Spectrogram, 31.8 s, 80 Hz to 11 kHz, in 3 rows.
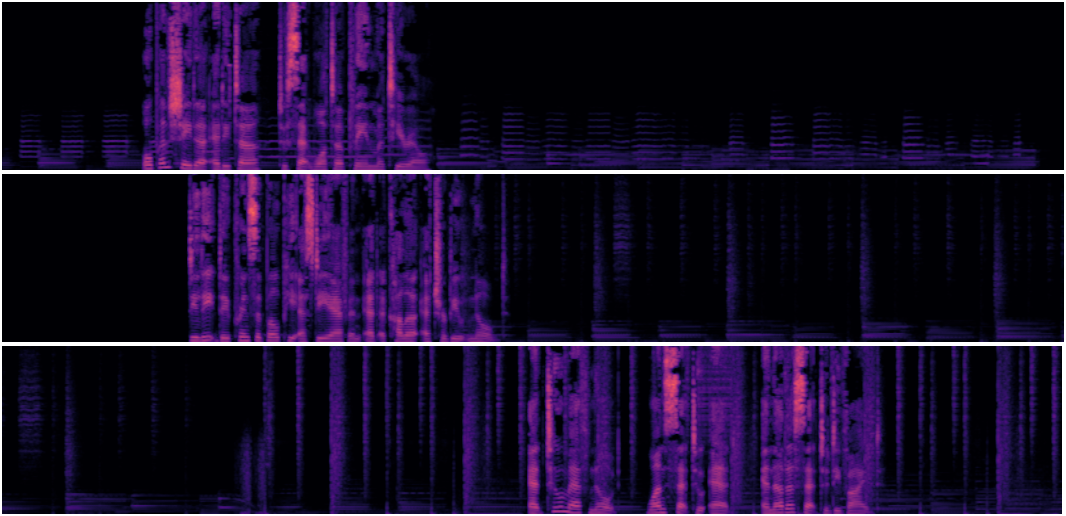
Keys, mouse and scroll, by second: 1.3-2.9 drag, 3.6 middle click, 4.7 click, 5.0-6.0 scroll up 2, 6.0 click, 11.1 p, 12.3 Delete, 13.6-14.2 middle drag, 14.5-14.9 shift+middle drag, 15.1 middle click, 16.2 click, 16.3 shift+a, 17.8 Down, 19.3 click, 21.1 middle click, 23.6 click, 25.3 middle click, 28.3 click, 28.6 shift+a.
